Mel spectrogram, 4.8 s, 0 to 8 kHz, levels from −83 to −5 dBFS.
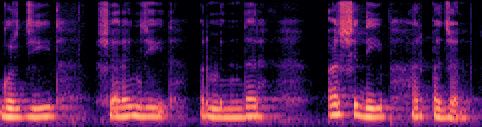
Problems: none marked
